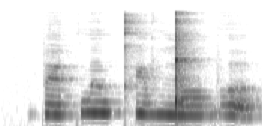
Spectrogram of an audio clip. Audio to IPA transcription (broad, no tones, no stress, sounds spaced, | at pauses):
p ø k w ɯ w kʰ y w ŋ͡ǃ u bʱ o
